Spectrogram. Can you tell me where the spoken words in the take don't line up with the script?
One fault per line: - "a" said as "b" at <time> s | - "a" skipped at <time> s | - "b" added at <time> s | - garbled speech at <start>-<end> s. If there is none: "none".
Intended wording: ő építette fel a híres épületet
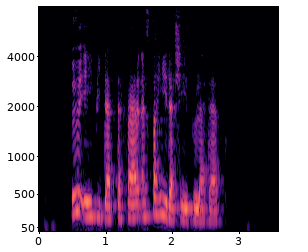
- "ezt" added at 1.5 s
